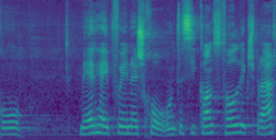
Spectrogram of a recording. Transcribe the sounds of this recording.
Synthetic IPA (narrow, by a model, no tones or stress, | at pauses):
oː | meːɾɦɛɪtfoɪnəɪʃχoːʊntdɑsːiɡ̥ɑnt͡st̪ʰɔlːikʃpɾæː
